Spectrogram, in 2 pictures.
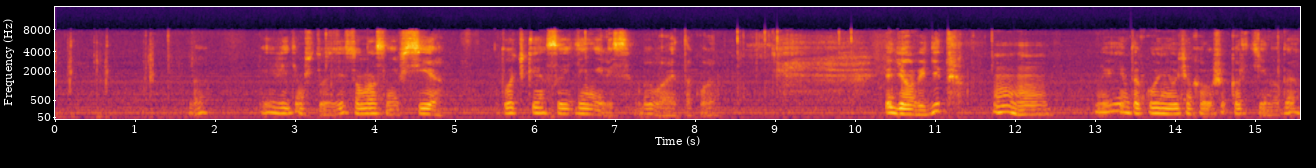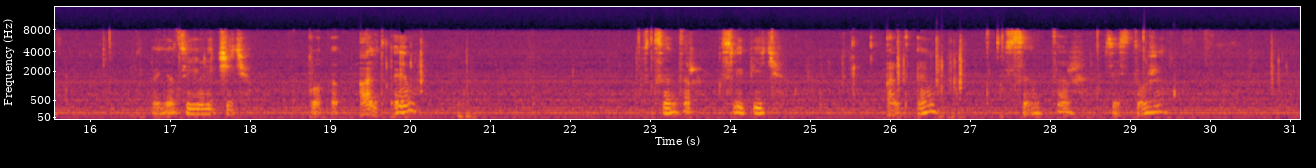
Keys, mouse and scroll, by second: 0.0 ctrl+z, 1.4-3.7 middle drag, 3.7 scroll up 2, 6.6-11.7 drag, 11.7-14.7 middle drag, 16.2 click, 23.9 click, 26.6 alt+m, 28.5 click.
